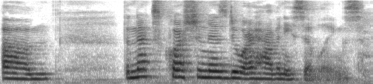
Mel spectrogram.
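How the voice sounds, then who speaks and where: In a casual Q&A vlog, a twenty-something woman from the United States speaks at an unhurried pace, her voice medium-pitched and mellow. She's a chatty vlogger who gushes freely and keeps saying "literally."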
